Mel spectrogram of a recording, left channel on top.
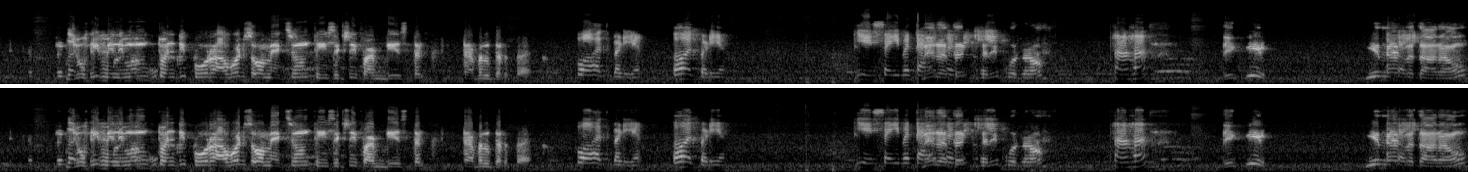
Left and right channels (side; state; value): both; normal; correlation 0.34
